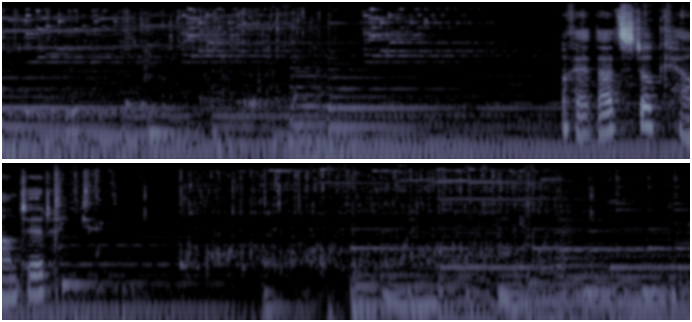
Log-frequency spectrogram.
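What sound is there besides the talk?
liquid pouring in the video game Tavern Talk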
